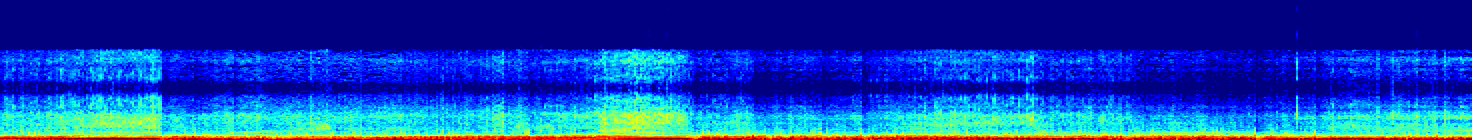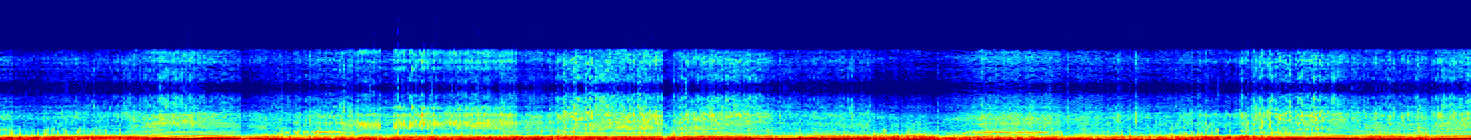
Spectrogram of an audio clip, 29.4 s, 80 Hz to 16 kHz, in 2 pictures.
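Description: On-board sound of a Yamaha YZF 450's single-cylinder four-stroke engine under hard riding, revving up in repeated rising sweeps that drop back at each gear change or as the throttle closes for a corner.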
